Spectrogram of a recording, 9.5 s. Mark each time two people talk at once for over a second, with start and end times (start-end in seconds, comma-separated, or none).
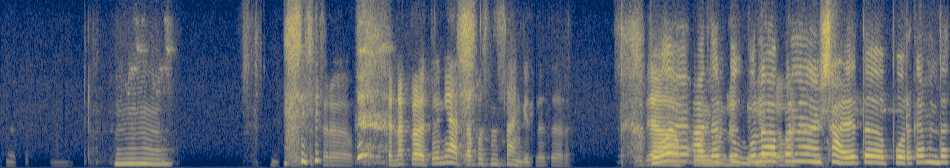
6.5-8.3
